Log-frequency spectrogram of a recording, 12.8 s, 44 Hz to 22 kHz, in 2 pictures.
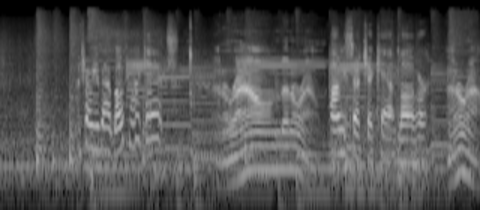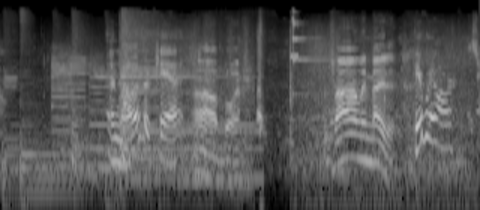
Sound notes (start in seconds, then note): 10.2 bell dings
